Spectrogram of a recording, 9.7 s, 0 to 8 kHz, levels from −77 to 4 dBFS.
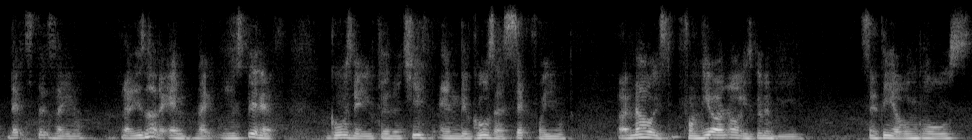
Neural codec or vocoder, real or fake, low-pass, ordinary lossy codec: codec, 44.1 kHz, 2.6 kbps, DAC; fake; 7.2 kHz; Opus, 32 kbps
